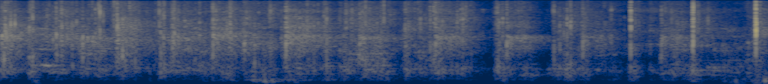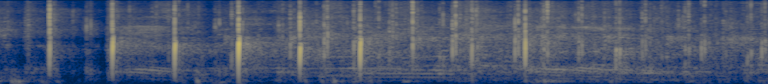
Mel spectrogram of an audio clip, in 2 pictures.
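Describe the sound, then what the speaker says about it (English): A crowd claps at a memorial lecture and grand reception in Anambra State honouring a healthcare figure; scattered taps swell into fuller applause with sharp individual claps, while faint voices murmur in the room. "Clap now."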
